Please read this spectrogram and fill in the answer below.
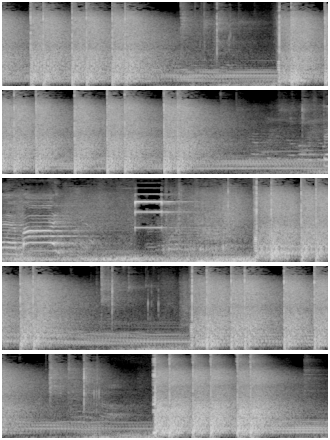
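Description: Strings of pistol shots from a Grand Power X-Calibur echoing in an indoor range, fired in quick pairs in about five bursts with short pauses between them as the shooter moves. Partway through, a brief ringing tone sounds in the longest pause.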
